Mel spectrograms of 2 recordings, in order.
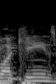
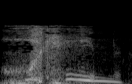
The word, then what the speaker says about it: Joaquin: Oh, Joaquin. Anybody with a silent J in the beginning of their name is Joaquin.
